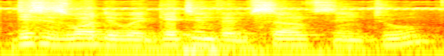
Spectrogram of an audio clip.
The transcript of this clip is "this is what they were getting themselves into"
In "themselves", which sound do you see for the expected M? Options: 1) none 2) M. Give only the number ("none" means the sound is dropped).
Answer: 2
